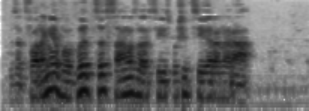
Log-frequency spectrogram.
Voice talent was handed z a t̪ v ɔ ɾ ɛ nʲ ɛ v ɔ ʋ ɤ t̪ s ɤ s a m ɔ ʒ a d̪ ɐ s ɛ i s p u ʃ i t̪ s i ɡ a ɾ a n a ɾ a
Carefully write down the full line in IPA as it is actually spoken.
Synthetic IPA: z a t̪ v ɔ ɾ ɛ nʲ ɛ v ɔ v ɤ t̪ s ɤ s a m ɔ z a d̪ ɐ s ɛ i s p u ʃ i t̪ s i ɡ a ɾ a n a ɾ a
